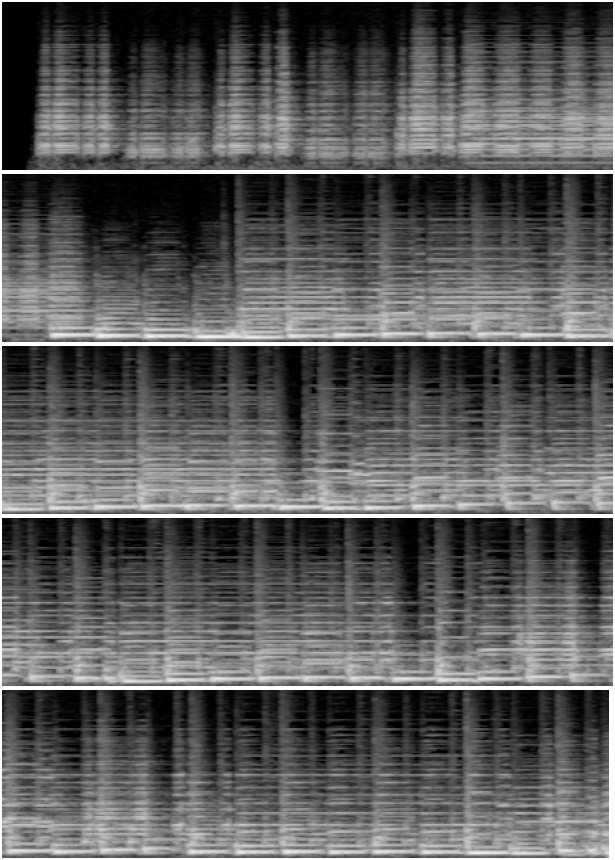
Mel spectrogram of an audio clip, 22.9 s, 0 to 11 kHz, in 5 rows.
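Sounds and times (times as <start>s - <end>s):
accordion boogie: 0.2s - 22.8s.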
